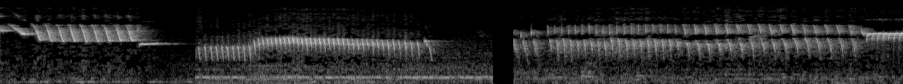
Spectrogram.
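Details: Canary song for teaching young birds and encouraging breeding: a high rapid trill, a brief pause, a low buzzy roll rising in pitch, silence, then a long bright rattling tour and a closing whistled phrase.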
